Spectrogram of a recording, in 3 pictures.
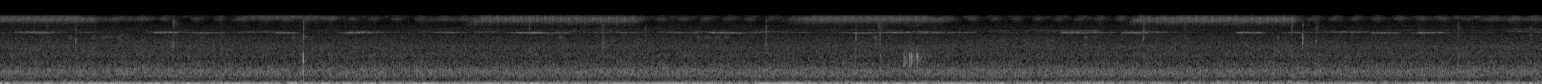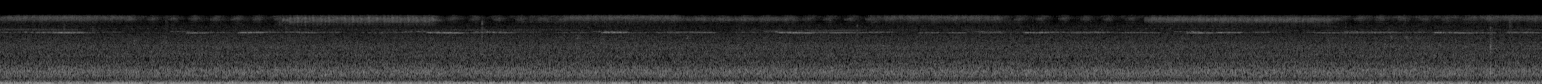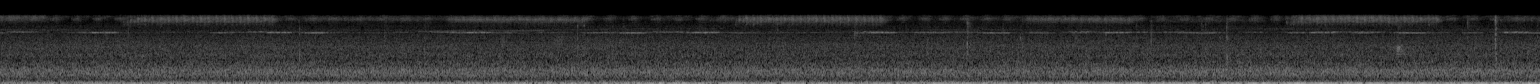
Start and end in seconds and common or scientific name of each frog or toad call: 8.9	9.3	Phyllomedusa distincta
